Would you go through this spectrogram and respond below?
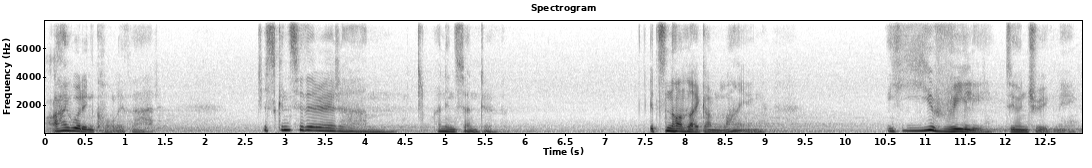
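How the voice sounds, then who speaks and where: A man's voice: on the high side, very animated, slow, vocal fry, long pauses, husky, heavily acted. A man playing a flirty, ancient banished villain in an intimate audio roleplay, lonely and teasing, with hesitant, murmuring delivery. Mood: flirty, wistful. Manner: flirtatious, hesitant, breaking into murmurs and soft chuckles.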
